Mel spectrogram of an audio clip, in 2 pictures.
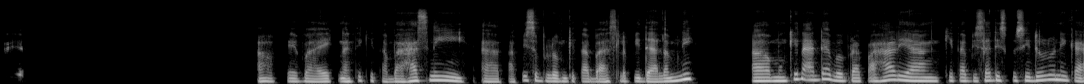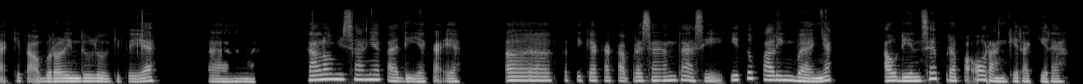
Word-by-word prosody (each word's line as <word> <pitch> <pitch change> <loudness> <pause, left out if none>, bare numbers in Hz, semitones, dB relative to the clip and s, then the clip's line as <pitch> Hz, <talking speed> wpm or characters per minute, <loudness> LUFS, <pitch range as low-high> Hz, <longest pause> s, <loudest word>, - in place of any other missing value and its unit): Iya. 480 - -15 2.3
Oke, 140 -1 -3
baik 135 0 -2
nanti 140 +5 -2
kita 160 -6 -9
bahas 135 +7 +1
nih, 185 -7 +3 0.2
eee, 130 -1 -2
tapi 120 +9 -9
sebelum 145 -5 -1
kita 135 - -5
bahas 130 0 -2
lebih 135 +1 -3
dalam 140 +3 +2
nih, 250 - +7 0.6
eee, 160 0 +5
mungkin 165 +10 +2
ada 210 +2 +1
beberapa 160 -3 -1
hal 195 +7 +2
yang 165 -4 +3
kita 160 0 -4
bisa 155 +3 -3
diskusi 180 -1 -1
dulu 200 +4 +2
nih, 200 - +2
Kak, 150 -3 -1
kita 155 - -4
obrolin 140 +1 +4
dulu 145 -2 +2
gitu 135 -1 -7
ya, 165 +5 0 0.5
eee, 130 0 -1 0.7
kalau 225 +4 +4
misalnya 225 -1 +2
tadi 145 -6 0
ya, - - -1
Kak, - - -4
ya, 135 0 -1 0.5
eee 185 0 +2 0.2
ketika 185 0 -5
Kakak 165 -2 -5
presentasi 180 - -1
itu 280 +7 0
paling 205 -3 +2
banyak 150 +3 +4 0.6
audiensnya 170 +8 +3
berapa 175 -2 -2
orang 165 -10 +2
kira-kira? 135 -1 -3
160 Hz, 140 wpm, -23 LUFS, 140-185 Hz, 2.3 s, nih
